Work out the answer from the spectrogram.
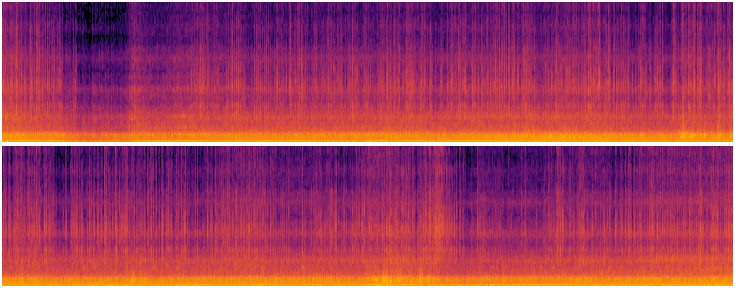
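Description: A demolition derby car's engine running loud, heard from inside its stripped cabin. The engine speed sags about a second in, picks back up after about two and a half seconds, and shifts pitch a few more times.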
